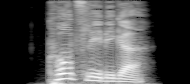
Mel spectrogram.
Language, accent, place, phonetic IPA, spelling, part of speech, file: German, Germany, Berlin, [ˈkʊʁt͡sˌleːbɪɡɐ], kurzlebiger, adjective, De-kurzlebiger.ogg
- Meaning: inflection of kurzlebig: 1. strong/mixed nominative masculine singular 2. strong genitive/dative feminine singular 3. strong genitive plural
